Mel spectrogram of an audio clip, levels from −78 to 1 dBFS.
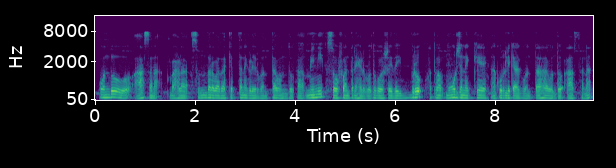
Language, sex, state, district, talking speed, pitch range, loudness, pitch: Kannada, male, Karnataka, Mysore, 125 wpm, 95-110 Hz, -26 LUFS, 100 Hz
